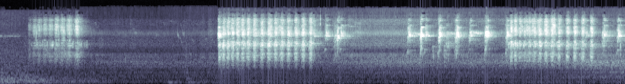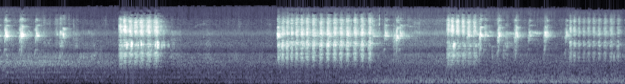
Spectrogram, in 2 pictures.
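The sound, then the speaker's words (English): Blackbird alarm calls, several bursts of rapid high-pitched chattering separated by short quiet gaps, with no voices. “The one that's sounding really alarmed is a blackbird”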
